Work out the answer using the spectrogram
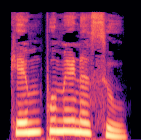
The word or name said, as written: ಕೆಂಪುಮೆಣಸು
